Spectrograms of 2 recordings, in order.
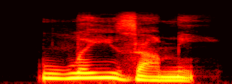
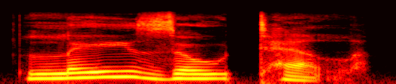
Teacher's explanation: Notice how the Z connects the two words. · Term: liaison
